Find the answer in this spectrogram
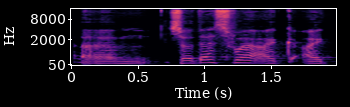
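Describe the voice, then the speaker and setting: German man with a gravelly voice. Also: medium pitch. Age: 50s. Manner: halting, many restarts and fillers. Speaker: guest, industrial designer. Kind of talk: casual interview.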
